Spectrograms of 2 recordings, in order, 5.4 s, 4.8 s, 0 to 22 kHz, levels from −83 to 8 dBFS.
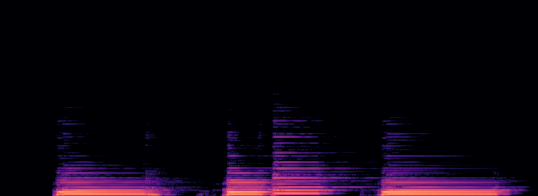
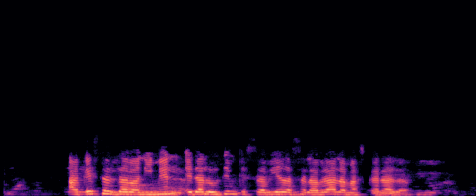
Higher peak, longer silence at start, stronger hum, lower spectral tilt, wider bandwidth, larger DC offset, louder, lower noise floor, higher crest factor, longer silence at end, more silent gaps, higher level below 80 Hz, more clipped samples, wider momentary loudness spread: about the same, -2 dBFS vs 0 dBFS; second, 0.55 s vs 0.7 s; neither; about the same, -7.5 dB/octave vs -8 dB/octave; first, 7 kHz vs 5.6 kHz; neither; about the same, -16 LUFS vs -14 LUFS; first, -61 dBFS vs -50 dBFS; about the same, 14 dB vs 14 dB; about the same, 0.3 s vs 0.4 s; neither; second, -76 dBFS vs -62 dBFS; neither; first, 12 LU vs 8 LU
